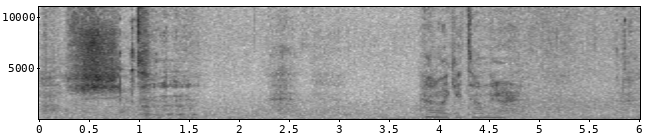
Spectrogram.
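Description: A young woman mutters quietly to herself.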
